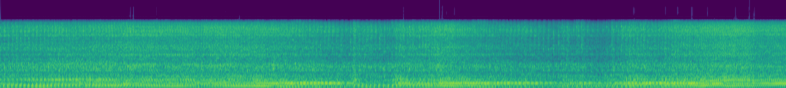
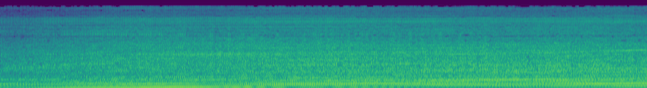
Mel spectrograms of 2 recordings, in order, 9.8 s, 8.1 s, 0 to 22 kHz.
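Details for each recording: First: Yamaha Mio Fi 125 scooter that suddenly won't take throttle: single cylinder putters at idle, then sags and stumbles instead of revving when the throttle opens. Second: Yamaha Mio 125 scooter after fixing an intake manifold air leak that stopped it taking throttle: revs climb and fall with a clean rising tone, no stumbling or popping; running normally now.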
